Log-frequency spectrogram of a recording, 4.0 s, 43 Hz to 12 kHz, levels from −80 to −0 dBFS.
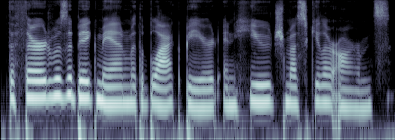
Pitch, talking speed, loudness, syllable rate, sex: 195 Hz, 215 wpm, -18 LUFS, 4.3 syllables/s, female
